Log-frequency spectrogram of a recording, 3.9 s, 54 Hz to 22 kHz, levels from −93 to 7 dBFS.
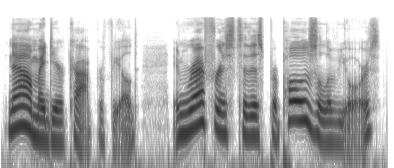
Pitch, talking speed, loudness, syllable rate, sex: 195 Hz, 165 wpm, -18 LUFS, 5.4 syllables/s, female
